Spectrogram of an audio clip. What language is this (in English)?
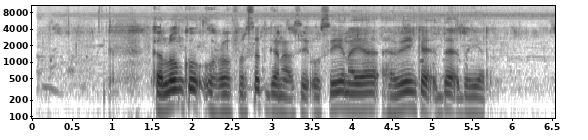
Somali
